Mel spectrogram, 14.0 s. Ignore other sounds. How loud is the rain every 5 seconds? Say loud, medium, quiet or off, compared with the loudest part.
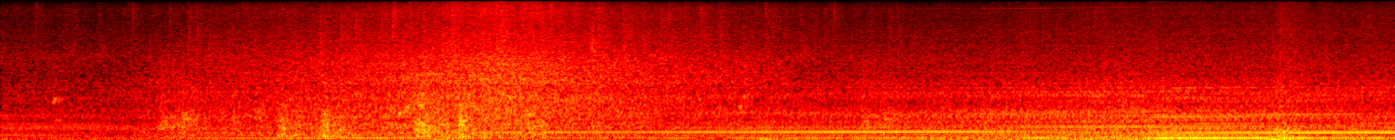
loud, loud, quiet.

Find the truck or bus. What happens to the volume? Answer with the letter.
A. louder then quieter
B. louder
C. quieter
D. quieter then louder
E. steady
B.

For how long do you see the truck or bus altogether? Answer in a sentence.
You can hear the truck or bus for 14 seconds altogether.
